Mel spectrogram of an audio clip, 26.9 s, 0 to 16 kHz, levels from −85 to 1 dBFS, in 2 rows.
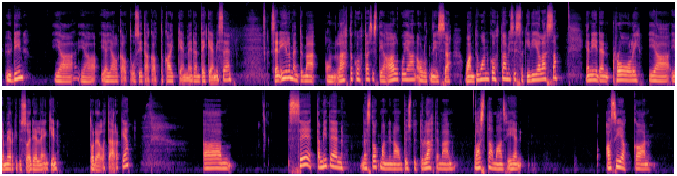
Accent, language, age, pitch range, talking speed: native, Finnish, 30-49, 165-225 Hz, 90 wpm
